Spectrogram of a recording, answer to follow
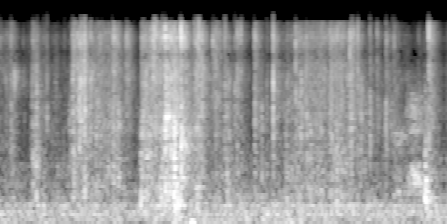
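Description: Paper packaging of a pair of nylon stockings crinkling as it is handled, in irregular crackles that are loudest about halfway through.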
